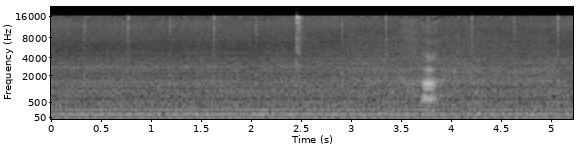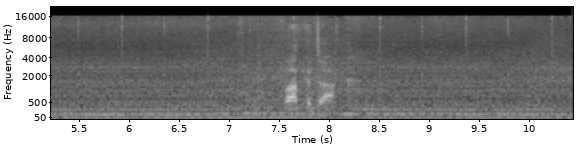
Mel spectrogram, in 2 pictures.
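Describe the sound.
A tractor engine idles steadily, a constant low droning hum that never lets up, while a man mutters a couple of short phrases over it; the tractor is being driven back to the shop and is stuck in traffic caused by a train crossing.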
